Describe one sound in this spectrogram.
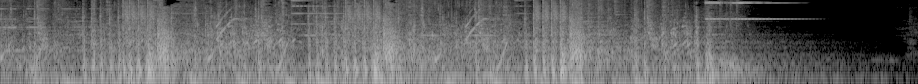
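Game weapons splat and spray ink in rapid bursts.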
